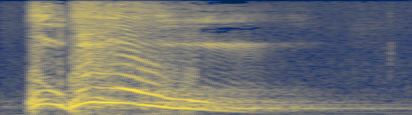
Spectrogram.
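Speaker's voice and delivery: loud, high double boom; gunshot booms. Acted. Pete firing at ducks, loud booms. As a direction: shout the shots out big.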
